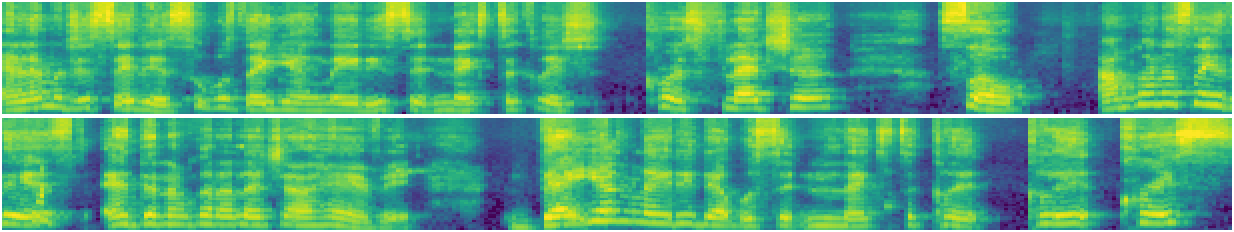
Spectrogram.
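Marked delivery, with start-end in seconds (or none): 8.8-12.3 stumbling, tongue-tied, with false starts on a name. Addressing the audience while wearing braces, tongue-tied stumbling. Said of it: "the braces really ties my tongue".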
